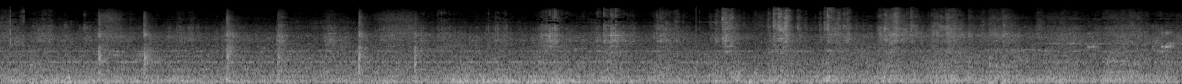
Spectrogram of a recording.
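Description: Empty container flat wagons of a freight train rolling past, a steady rumble of steel wheels on rail with repeated clicks as the wheels run over the track.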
